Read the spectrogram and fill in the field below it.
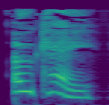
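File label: "ok", British English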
